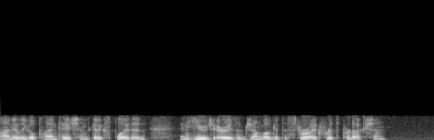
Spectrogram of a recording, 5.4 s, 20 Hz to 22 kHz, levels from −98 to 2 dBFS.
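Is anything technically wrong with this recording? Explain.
No, nothing in this speech is technically wrong. It has the narrow sound of a telephone line using G.711 coding, with the audio confined to roughly 250 Hz to 3.7 kHz, as that format carries it.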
